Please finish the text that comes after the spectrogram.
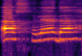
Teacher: അപ്പോൾ നമ്മുടെ തൊണ്ടയിൽ നിന്ന് ഹാ സുക്കൂനിൻ്റെ ഒരു സൗണ്ട് നല്ലോണം കേൾക്കാം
